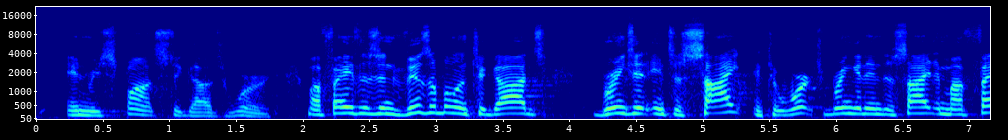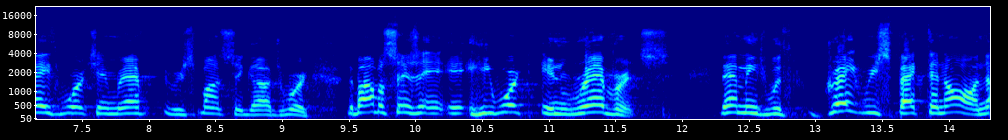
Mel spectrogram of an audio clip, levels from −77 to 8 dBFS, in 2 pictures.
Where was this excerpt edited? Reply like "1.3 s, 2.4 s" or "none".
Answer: none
